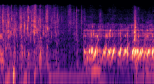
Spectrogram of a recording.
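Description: Liquid trickling from a small plastic bottle into a plastic toy cauldron. A little over a second in, a louder, rapidly pulsing gurgle starts and keeps going.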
